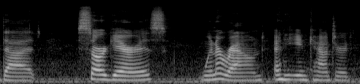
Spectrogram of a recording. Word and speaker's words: Sargeras: um by the way I'm using the Warcraft 3 pronunciation a sort of bastardization of the world Warcraft 3 pronunciation to say sargeras uh some people say sargeras um so what's with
